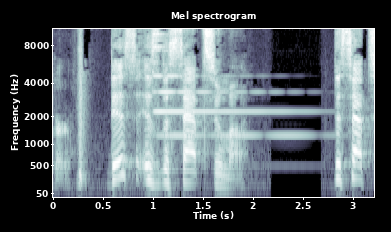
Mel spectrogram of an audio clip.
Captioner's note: bell dings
